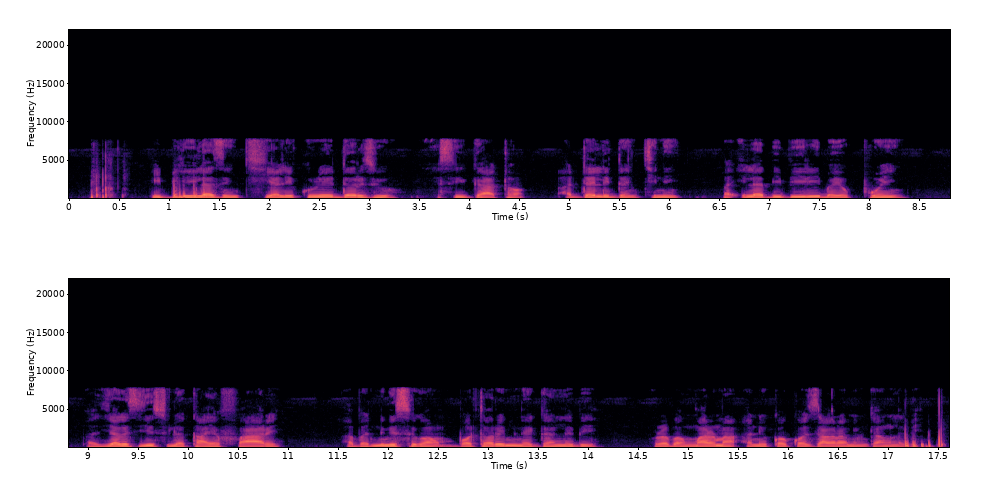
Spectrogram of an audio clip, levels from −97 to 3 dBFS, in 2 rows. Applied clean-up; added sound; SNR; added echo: none; none; none; none.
